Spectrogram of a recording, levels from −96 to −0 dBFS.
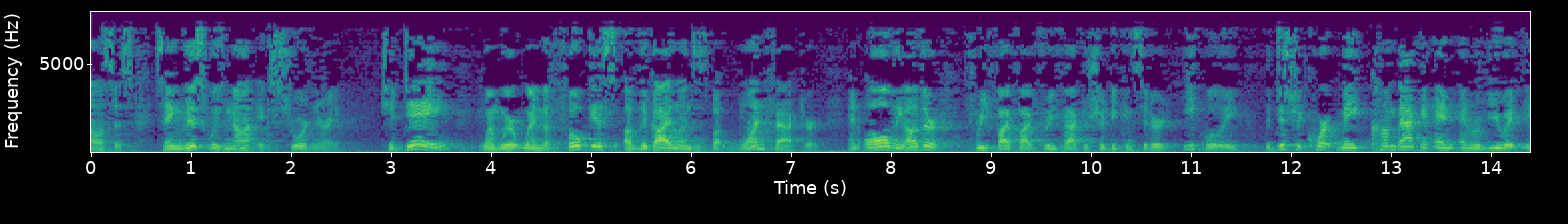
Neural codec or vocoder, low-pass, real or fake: none; 7.2 kHz; real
